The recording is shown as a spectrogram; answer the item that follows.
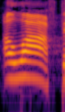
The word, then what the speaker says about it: aloft: Aloof? Aloof? I don't know how to say that word. Sometimes I grew up in Africa, so sometimes words confuse me. How do you say that word? Aloft, there you go.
